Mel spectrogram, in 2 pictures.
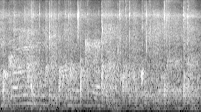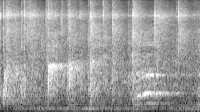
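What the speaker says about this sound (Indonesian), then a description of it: "Kita tepuk tangan dulu, ya" Schoolchildren in a classroom clap hands in a patterned group clap, uneven bursts mixed with voices and a few bright tapping pings.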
